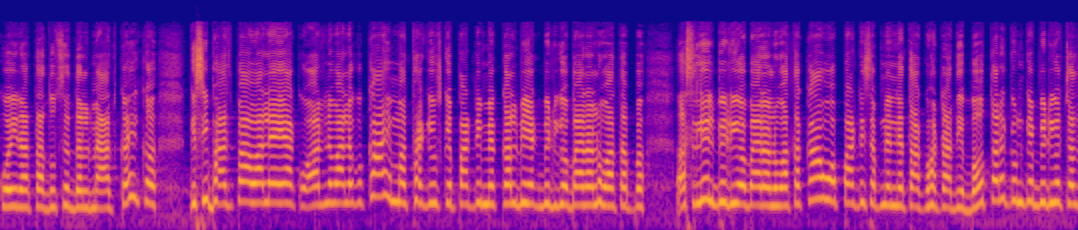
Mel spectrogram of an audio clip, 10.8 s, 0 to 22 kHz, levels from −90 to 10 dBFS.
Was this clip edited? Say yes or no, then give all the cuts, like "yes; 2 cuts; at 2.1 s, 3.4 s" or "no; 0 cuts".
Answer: no; 0 cuts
